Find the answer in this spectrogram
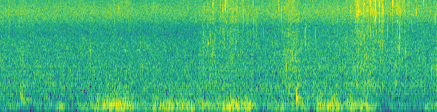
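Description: Wind buffeting the microphone outdoors, with water sloshing and lapping as a kayak slides off into floodwater and is paddled away.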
